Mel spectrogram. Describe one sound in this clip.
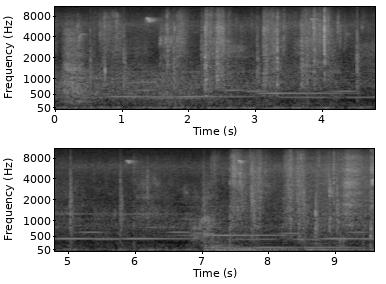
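Footsteps crunch over dry leaves and debris.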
